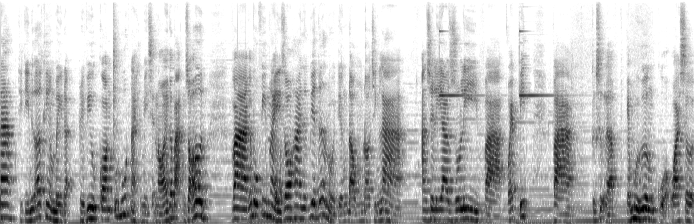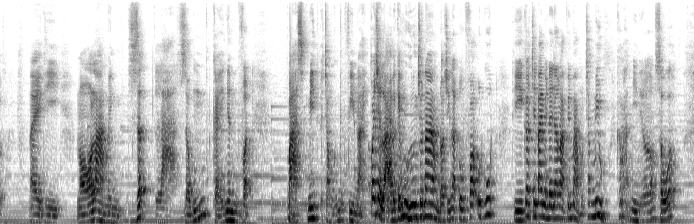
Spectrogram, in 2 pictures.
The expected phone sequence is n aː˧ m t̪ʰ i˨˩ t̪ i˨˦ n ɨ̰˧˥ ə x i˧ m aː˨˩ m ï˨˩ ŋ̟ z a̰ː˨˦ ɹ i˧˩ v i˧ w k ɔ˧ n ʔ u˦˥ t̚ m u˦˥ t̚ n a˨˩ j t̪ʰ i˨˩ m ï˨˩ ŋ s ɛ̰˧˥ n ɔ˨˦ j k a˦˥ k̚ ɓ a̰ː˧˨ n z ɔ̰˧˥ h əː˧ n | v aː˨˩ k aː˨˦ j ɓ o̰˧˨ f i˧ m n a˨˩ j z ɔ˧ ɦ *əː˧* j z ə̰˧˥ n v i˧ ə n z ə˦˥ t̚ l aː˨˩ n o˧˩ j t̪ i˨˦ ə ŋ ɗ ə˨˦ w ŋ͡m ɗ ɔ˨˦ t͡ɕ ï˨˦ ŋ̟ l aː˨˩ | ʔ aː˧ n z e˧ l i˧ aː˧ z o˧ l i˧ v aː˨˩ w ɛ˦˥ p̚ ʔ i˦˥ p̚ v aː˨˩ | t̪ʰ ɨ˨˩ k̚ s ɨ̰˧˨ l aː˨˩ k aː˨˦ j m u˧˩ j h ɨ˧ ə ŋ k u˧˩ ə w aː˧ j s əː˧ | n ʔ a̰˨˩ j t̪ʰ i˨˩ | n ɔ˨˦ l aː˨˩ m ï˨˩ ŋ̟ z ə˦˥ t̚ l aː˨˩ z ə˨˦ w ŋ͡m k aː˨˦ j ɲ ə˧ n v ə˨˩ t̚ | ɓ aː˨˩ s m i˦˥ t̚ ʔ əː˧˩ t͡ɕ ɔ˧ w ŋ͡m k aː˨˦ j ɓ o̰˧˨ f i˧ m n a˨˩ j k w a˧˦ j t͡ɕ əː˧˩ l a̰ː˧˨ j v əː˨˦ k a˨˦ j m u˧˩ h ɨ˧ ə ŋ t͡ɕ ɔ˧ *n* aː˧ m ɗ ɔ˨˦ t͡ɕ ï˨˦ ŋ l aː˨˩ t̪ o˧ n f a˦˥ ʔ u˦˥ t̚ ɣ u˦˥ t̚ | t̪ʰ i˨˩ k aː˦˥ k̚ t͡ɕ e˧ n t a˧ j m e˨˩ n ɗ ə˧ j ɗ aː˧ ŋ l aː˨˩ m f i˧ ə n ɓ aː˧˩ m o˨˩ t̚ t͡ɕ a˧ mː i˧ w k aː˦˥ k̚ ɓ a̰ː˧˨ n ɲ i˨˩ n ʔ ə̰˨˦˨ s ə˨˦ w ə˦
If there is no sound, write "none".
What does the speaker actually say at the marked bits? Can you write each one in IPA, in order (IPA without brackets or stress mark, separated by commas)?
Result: aː˧, n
